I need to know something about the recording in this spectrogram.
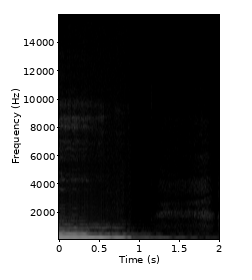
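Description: A woman's voice holding one long, level sung note that fades out about halfway through, leaving only a faint steady tone.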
